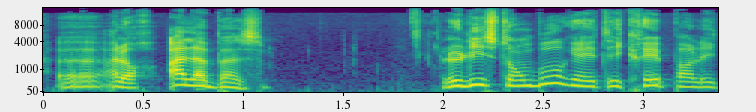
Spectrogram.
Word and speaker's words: Listembourg: Sur Twitter est né un nouveau pays, le Listembourg, je ne sais même pas si je le prononce bien. – C'est ça.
